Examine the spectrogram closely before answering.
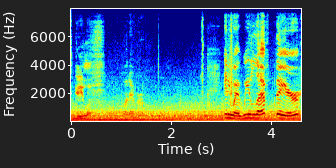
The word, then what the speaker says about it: Gila: Forest we did figure out that it is pronounced Gila it's Gila whatever anyway we left there and we were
